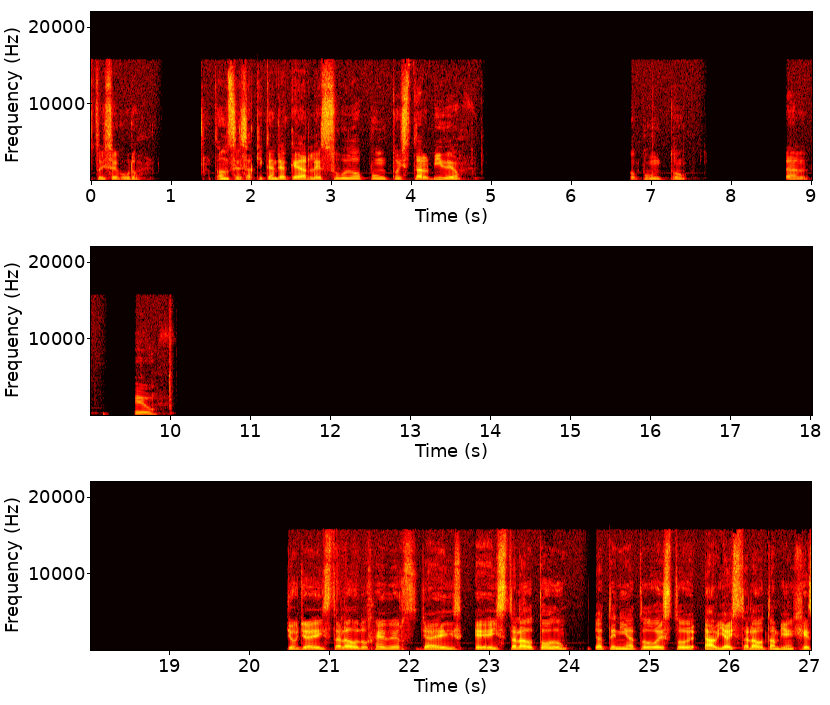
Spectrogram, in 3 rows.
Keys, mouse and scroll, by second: 2.0 click, 4.4-8.9 typing, 9.1 Tab, 9.6 Return.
